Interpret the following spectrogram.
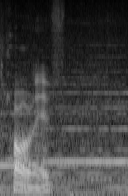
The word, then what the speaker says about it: Khoryv: three brothers ki shlek horev it's spelt with a cable that you say is horrif and their sister libid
